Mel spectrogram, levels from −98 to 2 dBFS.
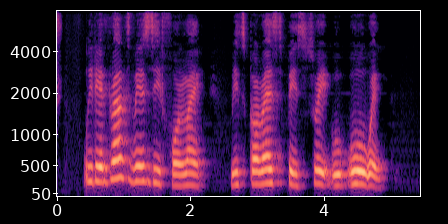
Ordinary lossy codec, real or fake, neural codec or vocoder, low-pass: none; fake; codec, 16 kHz, 0.5 kbps, FunCodec, trained on LibriTTS, 25 frames a second; none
